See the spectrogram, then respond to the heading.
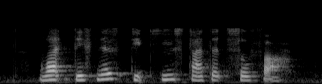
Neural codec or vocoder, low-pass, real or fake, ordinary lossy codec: codec, 32 kHz, 1.9 kbps, SNAC; 5.4 kHz; fake; AAC, 48 kbps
